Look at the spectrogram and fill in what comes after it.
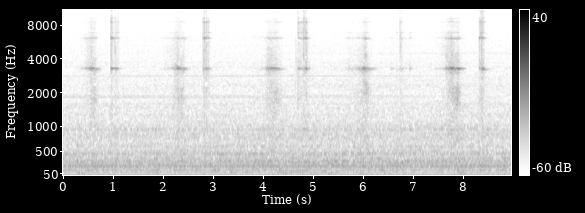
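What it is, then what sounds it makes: Glass bottle tapped with fingernails. Long silver acrylic nails on both hands tap and scratch the surface of a tall swirl-painted glass bottle resting on a placemat. Faint, bright clicking taps ring briefly with a glassy tone around 3.3 kHz, scattered irregularly over a steady low background hum.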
